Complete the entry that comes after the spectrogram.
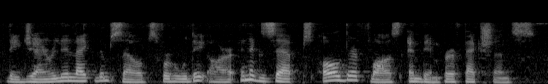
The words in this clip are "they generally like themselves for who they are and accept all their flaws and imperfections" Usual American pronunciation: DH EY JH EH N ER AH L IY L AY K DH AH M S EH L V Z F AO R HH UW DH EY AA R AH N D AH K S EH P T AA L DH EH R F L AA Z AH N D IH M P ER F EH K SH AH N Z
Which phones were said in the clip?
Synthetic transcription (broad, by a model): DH EY JH EH N ER AH L IY L AY K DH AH M S EH L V S F AO R HH UW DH EY AA R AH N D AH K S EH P T AA L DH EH R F L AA S AH N D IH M P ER F EH K SH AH N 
